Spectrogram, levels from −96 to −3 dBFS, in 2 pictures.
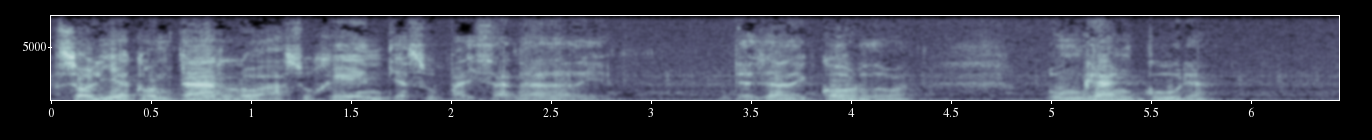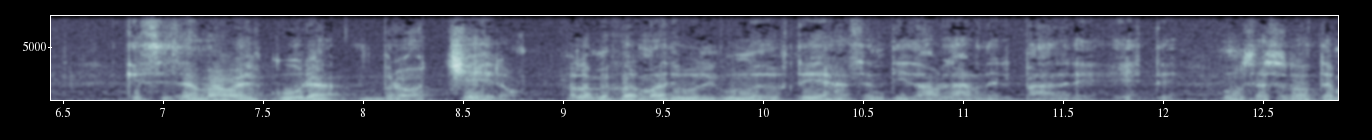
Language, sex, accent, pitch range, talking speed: Spanish, male, Argentinian, 100-130 Hz, 175 wpm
